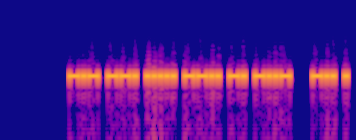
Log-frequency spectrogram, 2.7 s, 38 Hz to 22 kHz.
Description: Morse code, heard as a keyed tone, about 51 wpm, 690 Hz. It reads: KG5ZNX DE
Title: USA Callsign DE Callsign 50wpm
